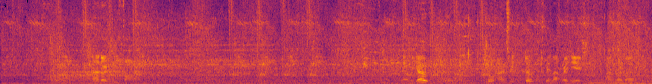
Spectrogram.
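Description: Laser weapons fire in buzzing bursts.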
